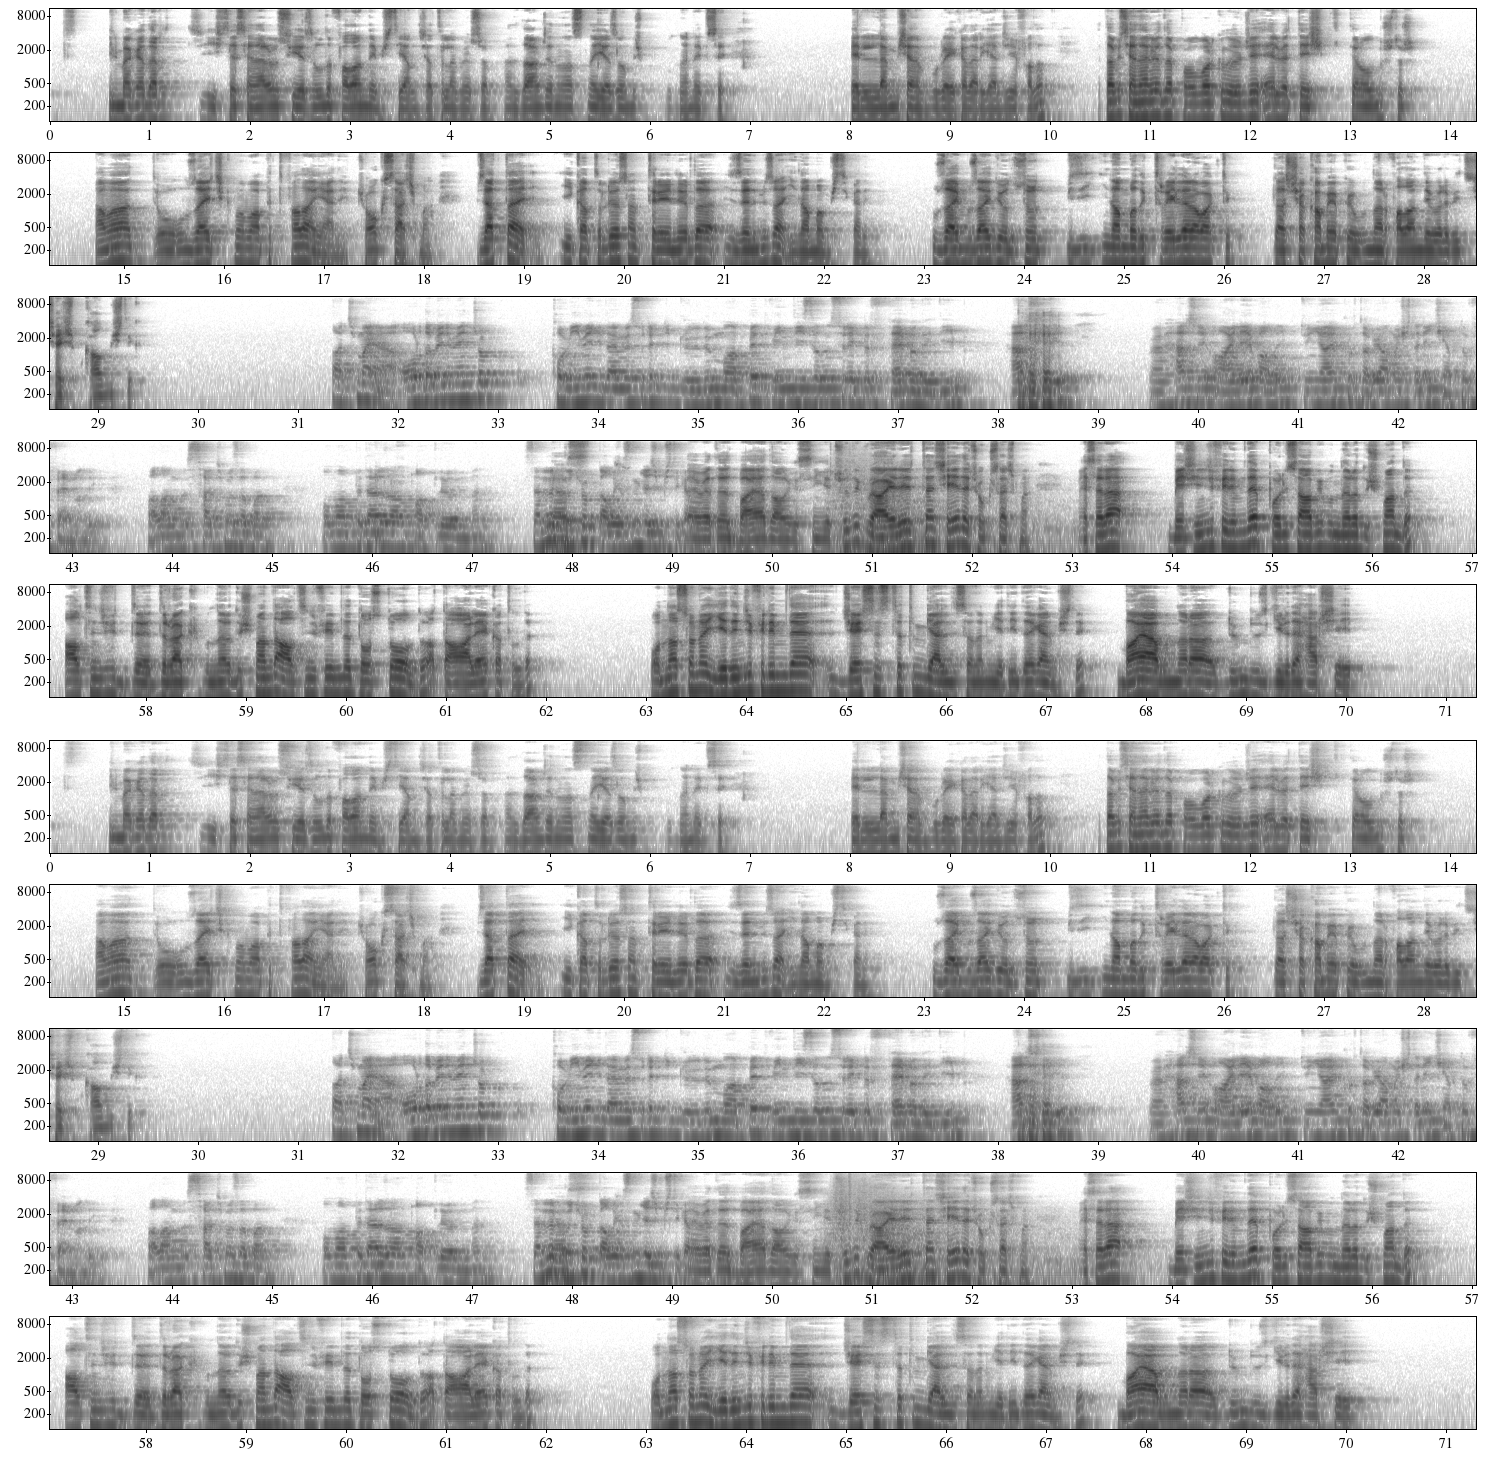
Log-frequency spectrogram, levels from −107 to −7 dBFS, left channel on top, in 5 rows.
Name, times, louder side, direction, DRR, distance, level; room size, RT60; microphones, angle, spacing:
voice 1, 0.6-5.9 6.2-6.8 8.0-10.0 10.6-12.7 13.0-13.6 14.7-18.2 18.5-22.5 23.1-26.1 26.5-29.4 38.2-38.6 47.8-48.0 49.1-52.6 53.1-53.6 54.0-56.4 57.2-61.9 63.0-67.4 67.7-70.0, left 6 dB, 75° left, 0.6 m, -37 dB
voice 2, 31.3-32.9 33.5-37.6 38.1-38.7 39.5-43.2 43.8-45.0 45.5-47.2 47.6-49.5, equal, 5° right, 2.3 m, -46 dB
sound 1, 50.5-54.3, right 1 dB, 25° right, 2.3 m, -50 dB
10.5 x 10.0 x 9.8 m
head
